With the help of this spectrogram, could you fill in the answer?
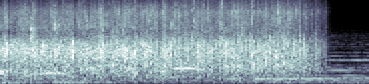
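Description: A crowd applauds in thanks to a speaker, a dense wash of many hands clapping at an even level for about three seconds before it quickly cuts off.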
